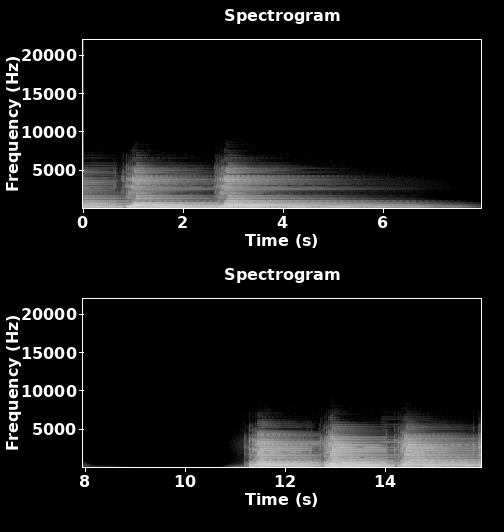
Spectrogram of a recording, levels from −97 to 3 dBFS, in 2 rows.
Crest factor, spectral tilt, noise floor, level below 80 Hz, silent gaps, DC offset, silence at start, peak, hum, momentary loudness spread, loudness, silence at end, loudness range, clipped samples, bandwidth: 18 dB; -8 dB/octave; under -90 dBFS; -54 dBFS; none; under 0.1%; 0 s; -4 dBFS; none; 16 LU; -19 LUFS; 0 s; 16 LU; under 0.1%; 6 kHz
